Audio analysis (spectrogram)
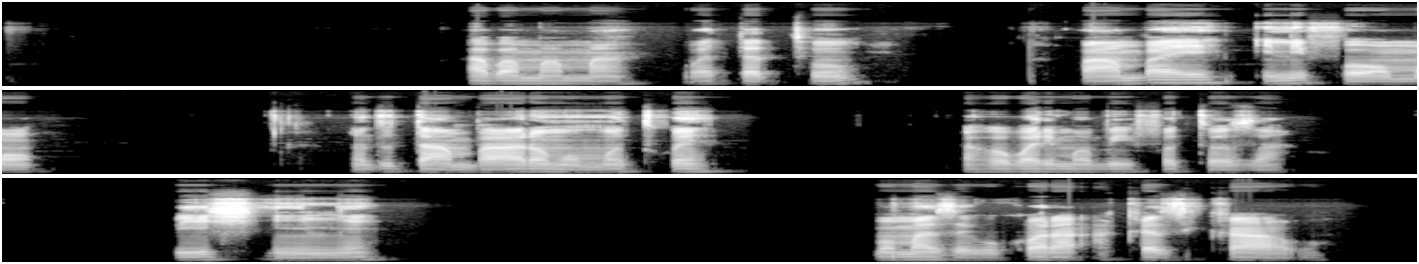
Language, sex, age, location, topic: Kinyarwanda, female, 18-24, Kigali, health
